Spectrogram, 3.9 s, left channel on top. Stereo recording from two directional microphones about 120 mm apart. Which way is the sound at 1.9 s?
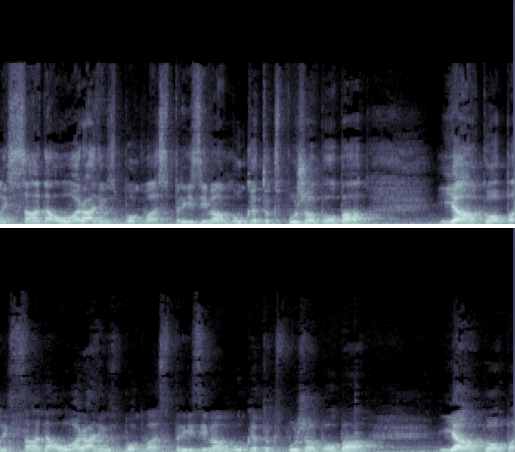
50° left (ahead or behind).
